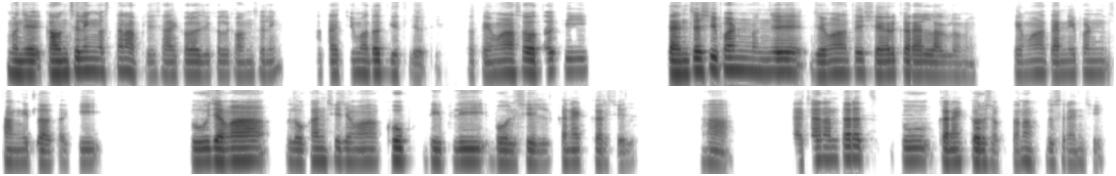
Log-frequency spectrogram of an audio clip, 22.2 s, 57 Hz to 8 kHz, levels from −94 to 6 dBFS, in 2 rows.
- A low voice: Yes, low, 125 Hz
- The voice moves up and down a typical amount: No, narrow, 1.7 semitones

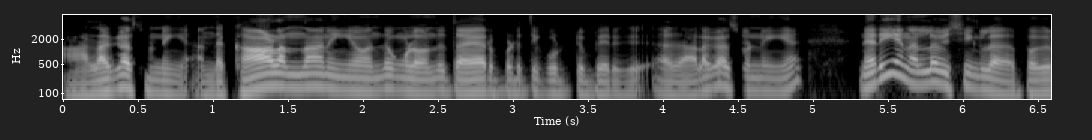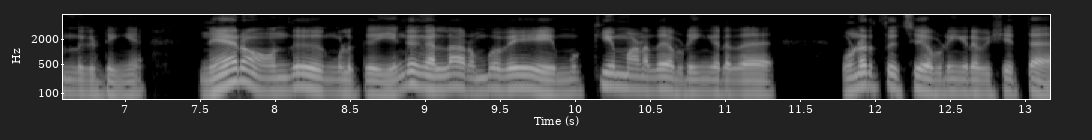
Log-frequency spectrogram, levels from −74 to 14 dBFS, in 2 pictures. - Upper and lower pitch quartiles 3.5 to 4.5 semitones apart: No, average, 4.9 semitones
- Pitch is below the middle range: Yes, low, 115 Hz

